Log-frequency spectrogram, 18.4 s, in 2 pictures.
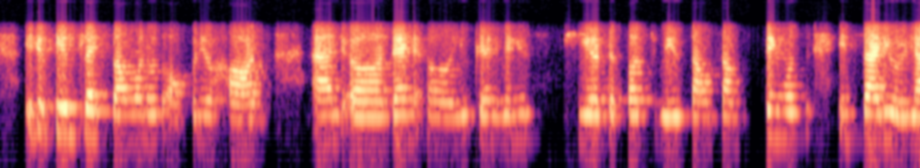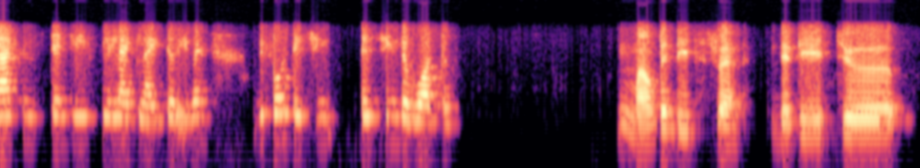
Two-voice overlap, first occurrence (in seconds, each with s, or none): none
